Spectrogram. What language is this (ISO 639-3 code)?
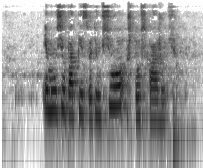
bel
